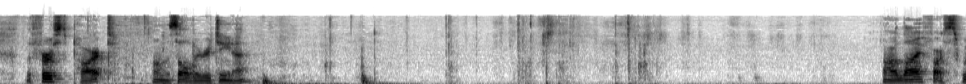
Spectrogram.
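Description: Book pages rustle as they turn.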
